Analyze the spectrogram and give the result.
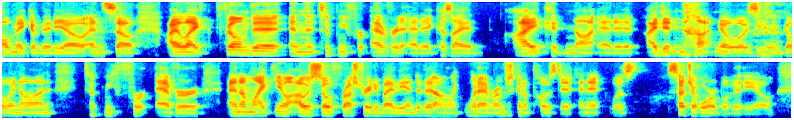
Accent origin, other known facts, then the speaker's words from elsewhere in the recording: Chandler, Arizona, United States; I grew up in in Chandler, so it was uh, about like 30 minutes away from like downtown Phoenix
